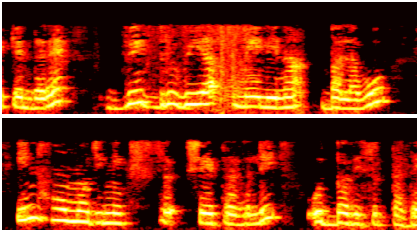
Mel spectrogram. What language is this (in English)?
Kannada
